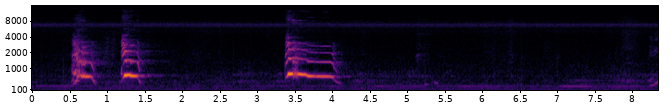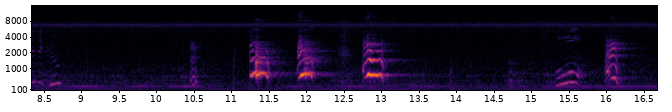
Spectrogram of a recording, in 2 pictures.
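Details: Beagle puppy Cooper, six months old, howls at a brake drum. Short, bright baying howls come in clusters of two or three, some sliding downward, with quiet gaps between. A steady high whine and a low hum run underneath throughout.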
